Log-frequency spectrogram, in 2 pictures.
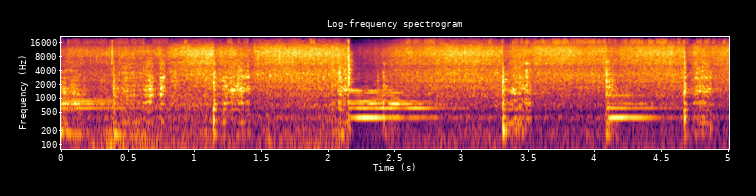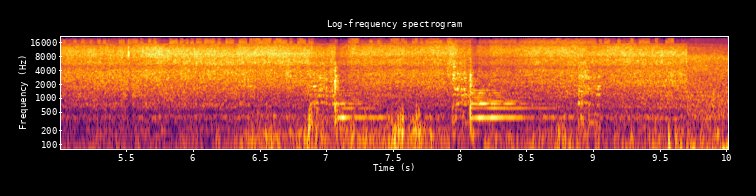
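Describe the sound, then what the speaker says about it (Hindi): Onions frying in a pan while ginger garlic paste is stirred in, a steady broadband sizzle broken by repeated scraping stir strokes and a brief clank, close and continuous with no talking. "ऑनियंस थोड़ा सा पकते ही हम लोग इसमें जिंजर गार्लिक पेस्ट ऐड करेंगे।"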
